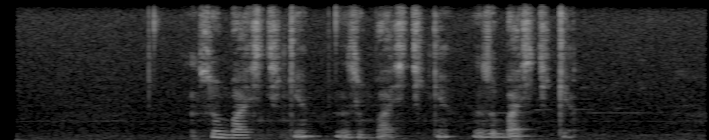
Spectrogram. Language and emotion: Russian, neutral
